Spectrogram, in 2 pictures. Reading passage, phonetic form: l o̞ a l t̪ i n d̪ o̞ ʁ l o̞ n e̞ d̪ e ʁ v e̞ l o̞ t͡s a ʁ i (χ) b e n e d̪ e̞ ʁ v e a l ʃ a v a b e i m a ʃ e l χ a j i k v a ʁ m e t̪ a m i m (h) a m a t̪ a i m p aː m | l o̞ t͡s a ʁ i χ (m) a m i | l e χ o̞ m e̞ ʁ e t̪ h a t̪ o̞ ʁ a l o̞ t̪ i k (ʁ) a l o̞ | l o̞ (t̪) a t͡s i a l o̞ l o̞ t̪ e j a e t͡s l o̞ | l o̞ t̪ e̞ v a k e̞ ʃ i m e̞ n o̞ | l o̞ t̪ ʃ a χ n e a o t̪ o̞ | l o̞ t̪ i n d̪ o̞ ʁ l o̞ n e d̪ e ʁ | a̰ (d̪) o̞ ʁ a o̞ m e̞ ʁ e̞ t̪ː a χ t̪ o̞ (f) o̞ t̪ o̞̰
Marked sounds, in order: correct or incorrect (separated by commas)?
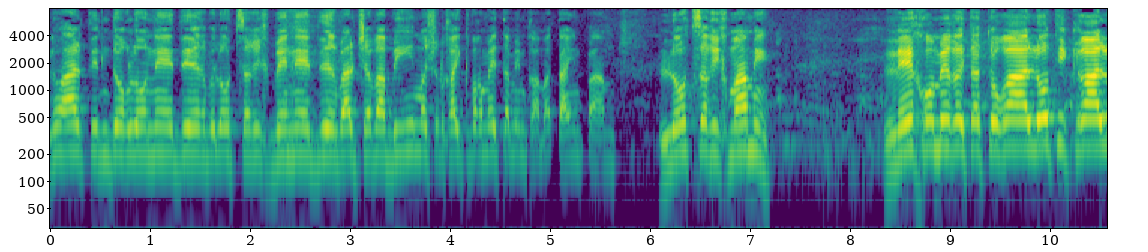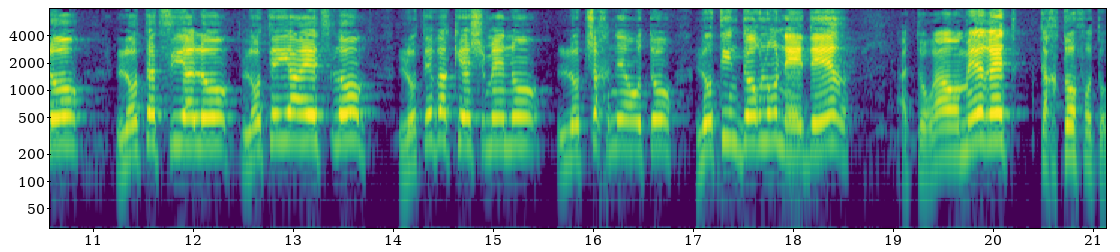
correct, incorrect, correct, correct, correct, incorrect, correct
